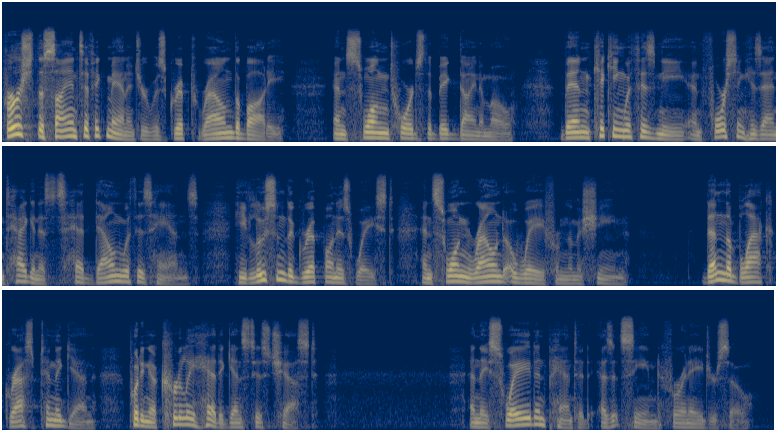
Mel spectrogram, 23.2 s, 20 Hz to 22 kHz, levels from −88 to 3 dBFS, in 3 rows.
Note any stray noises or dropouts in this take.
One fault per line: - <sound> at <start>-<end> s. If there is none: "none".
none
